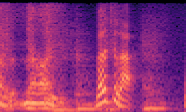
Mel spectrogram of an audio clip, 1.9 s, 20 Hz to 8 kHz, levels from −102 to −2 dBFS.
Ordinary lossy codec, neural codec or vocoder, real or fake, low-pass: none; codec, 16 kHz, 0.5 kbps, FunCodec, trained on Chinese and English, 25 frames a second; fake; 7.2 kHz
